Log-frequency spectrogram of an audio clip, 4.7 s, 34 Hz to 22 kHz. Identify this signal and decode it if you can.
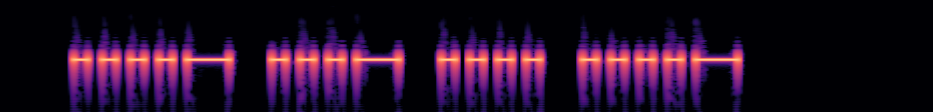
Morse code, heard as a keyed tone, about 17 wpm, 700 Hz. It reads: 4VH4
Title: Four Challenging Letter-Number Combinations 17wpm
